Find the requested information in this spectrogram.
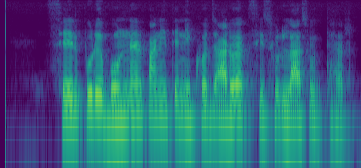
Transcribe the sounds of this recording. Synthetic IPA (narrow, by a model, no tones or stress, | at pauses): ʃeɾpuɾebonːaɾpanit̪enikʰod͡ʑaɾoɛkʃiʃuɾlaʃud̪ʱːaɾ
